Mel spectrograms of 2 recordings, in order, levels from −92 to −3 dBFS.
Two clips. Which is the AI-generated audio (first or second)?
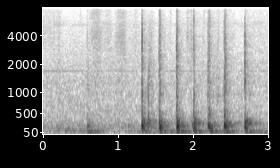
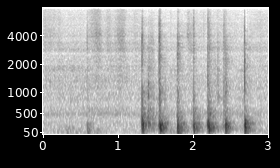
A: second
